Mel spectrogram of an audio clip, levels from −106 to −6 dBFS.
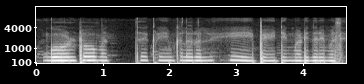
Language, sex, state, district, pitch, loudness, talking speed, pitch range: Kannada, female, Karnataka, Raichur, 225 Hz, -17 LUFS, 105 wpm, 215-235 Hz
